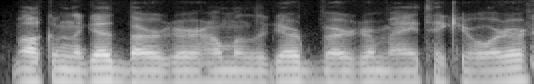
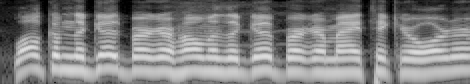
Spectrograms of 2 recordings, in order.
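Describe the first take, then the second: First: It is said flatly, with little energy. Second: It is said with more energy and oomph.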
